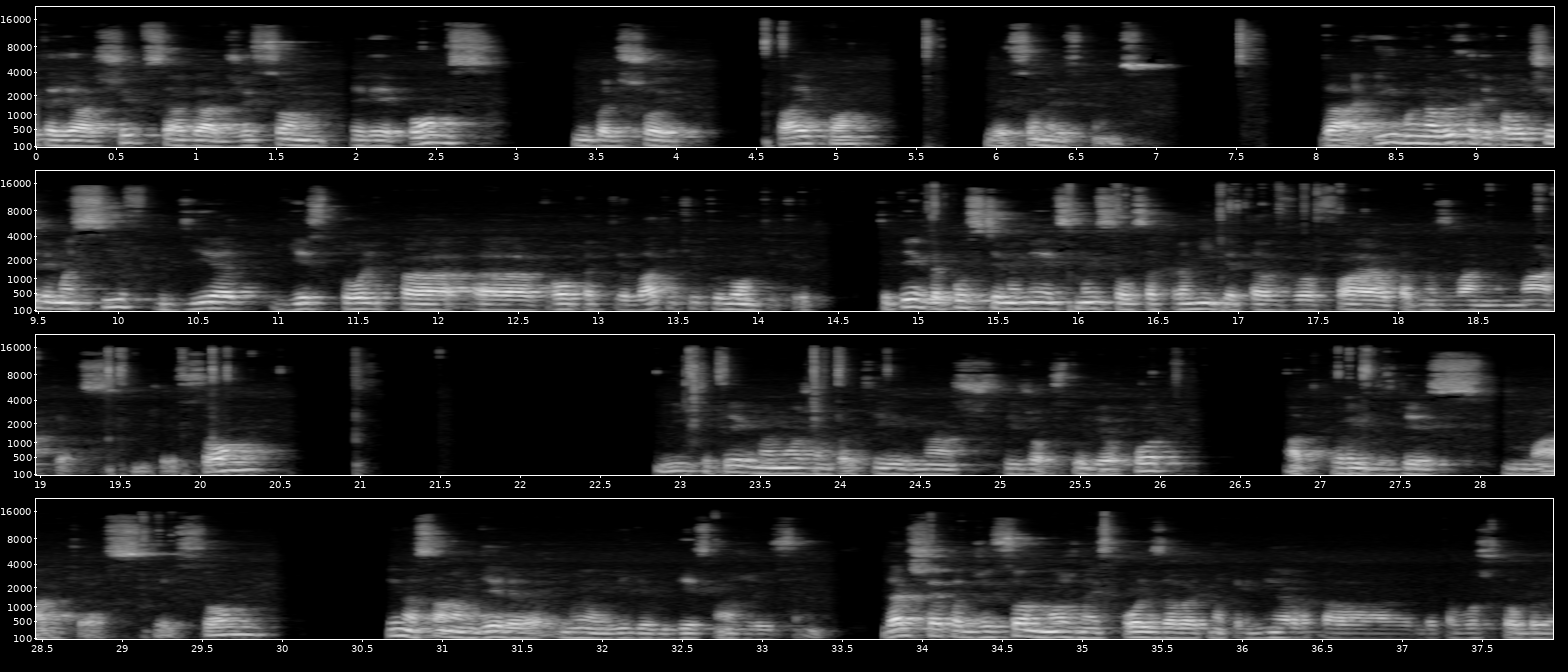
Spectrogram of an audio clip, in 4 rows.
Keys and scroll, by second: 7.4 Return, 15.9-21.7 typing, 23.2 super+Tab, 26.4 super+p, 26.9-27.9 typing, 29.4 Return, 32.9 Page_Down, 33.7 Page_Up, 34.4 Page_Down, 34.8 Page_Up, 37.6 shift+super+Down.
